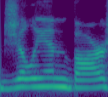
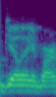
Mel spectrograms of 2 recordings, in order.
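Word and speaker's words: Guillain-Barré: Can it help with I never pronounced this right like I want to call it Jillian bar syndrome oh gilan bar syndrome um I me that's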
